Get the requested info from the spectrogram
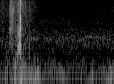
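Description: A golf wedge swung at a ball off the fairway: a brief swish of the club, then a single sharp click as the clubface strikes the ball, a little under half a second in.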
